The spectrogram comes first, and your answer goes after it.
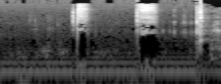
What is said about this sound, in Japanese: OK、ちょっとその前にこれ開けていい？お酒。 飲もう。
